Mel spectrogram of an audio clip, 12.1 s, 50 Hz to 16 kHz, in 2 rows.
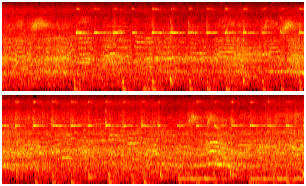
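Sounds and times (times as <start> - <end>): crowd noise: 0.0 - 12.0
drum beating: 1.4 - 12.0.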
